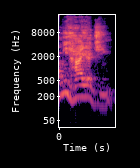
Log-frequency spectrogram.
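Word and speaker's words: mujahidin: que chamam minha raiding se escreve muja e de mim mas se fala me hayatim Ok esses Rebeldes nasce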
